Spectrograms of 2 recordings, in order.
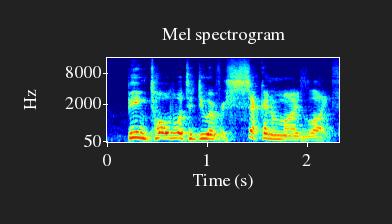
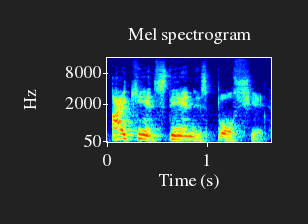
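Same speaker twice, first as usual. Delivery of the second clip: usual speaking voice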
